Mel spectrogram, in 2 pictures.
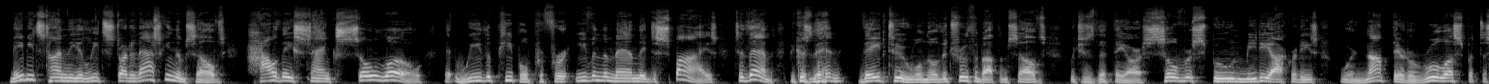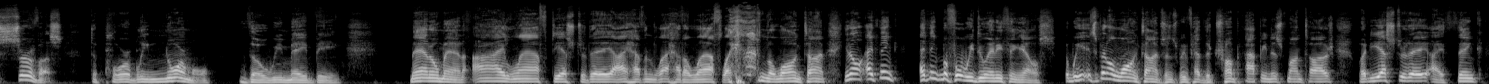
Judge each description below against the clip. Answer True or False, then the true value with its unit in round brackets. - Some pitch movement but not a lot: False (6.1 semitones)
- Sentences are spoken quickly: True (210 wpm)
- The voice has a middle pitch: False (130 Hz)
